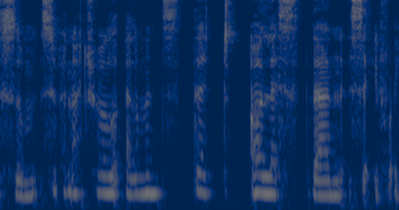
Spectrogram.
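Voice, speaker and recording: With a British accent, a woman speaks at a fairly high pitch in a dark, mellow tone with fairly even intonation. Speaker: vlogger and self-published author. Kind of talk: casual vlog chat.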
